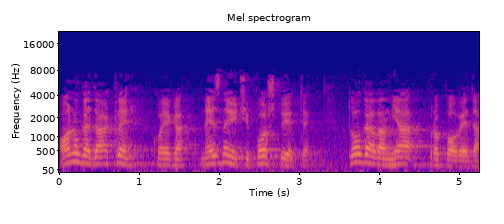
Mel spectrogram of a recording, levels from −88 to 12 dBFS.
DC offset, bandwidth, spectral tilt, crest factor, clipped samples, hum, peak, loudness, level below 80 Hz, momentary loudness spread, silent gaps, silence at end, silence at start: under 0.1%; 8.4 kHz; -5 dB/octave; 18 dB; under 0.1%; none; -8 dBFS; -25 LUFS; -58 dBFS; 9 LU; none; 0 s; 0 s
